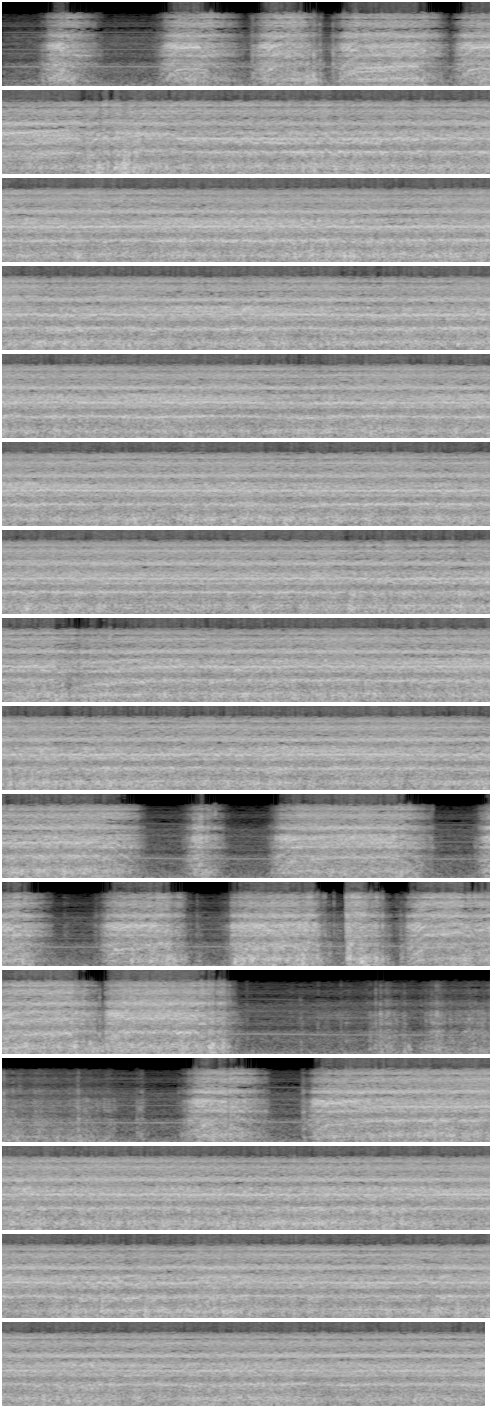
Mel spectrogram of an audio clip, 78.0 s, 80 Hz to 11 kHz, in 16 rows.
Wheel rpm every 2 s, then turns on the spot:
30, 90, 160, 220, 230, 220, 220, 220, 220, 230, 220, 220, 220, 230, 230, 230, 220, 180, 230, 210, 220, 220, 110, 130, 50, 110, 150, 130, 10, 20, 60, 220, 230, 220, 220, 230, 230, 220, 230.
56-60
